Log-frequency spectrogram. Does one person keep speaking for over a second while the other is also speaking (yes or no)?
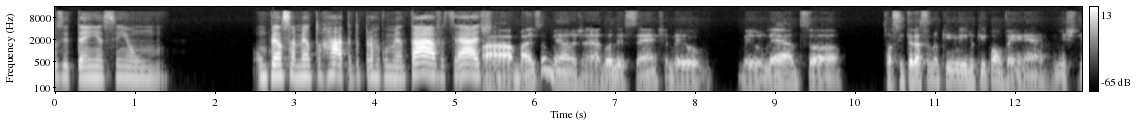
no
